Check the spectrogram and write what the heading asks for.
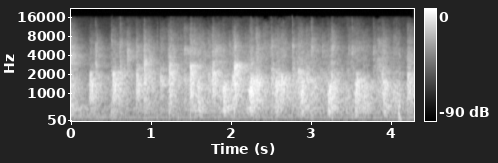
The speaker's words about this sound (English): Then clap for the Lord.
